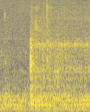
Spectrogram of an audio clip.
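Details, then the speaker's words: Single sharp click of the start/stop button, then a faint steady mechanical hum as a Baxter Spectrum IQ smart IV pump starts infusing in a patient's room; infusion pump starting. "it says push the start stop button which is this symbol to start the pump so i'm going to push that"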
